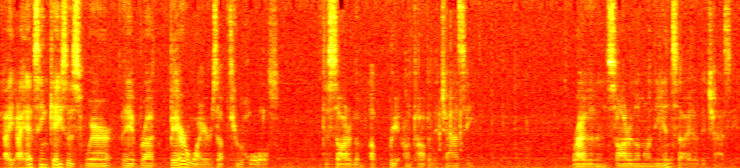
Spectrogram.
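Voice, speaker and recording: A man thinking aloud in a casual, halting way as he explains a repair at his workbench, often putting questions to himself. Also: deep voice. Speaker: radio repair hobbyist, host. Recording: clearly noisy room recording.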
